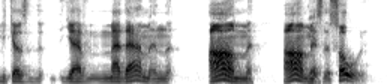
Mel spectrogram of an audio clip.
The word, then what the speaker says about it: âme: takes an accent on the A, but it's A-M-E, is âme en Yeah, français.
